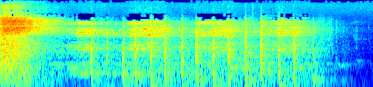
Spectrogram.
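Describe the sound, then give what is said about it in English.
A mechanic in a garage across the street races a car engine, a steady, rapid chugging pulse over a broad hiss, rising out of noise and then trailing off at the end. No one speaks. “No matter what car comes in, he always races the motor.”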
